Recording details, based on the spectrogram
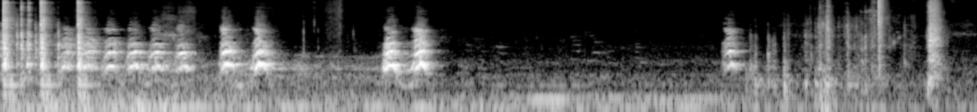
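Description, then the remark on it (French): A female dog barks excitedly after a knock at the door, in quick clusters of sharp barks for several seconds, falls quiet, then a few more abrupt sounds follow near the end. “Est-ce que ma chienne a envoyé parce que vous avez frappé à la porte, je pense.”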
